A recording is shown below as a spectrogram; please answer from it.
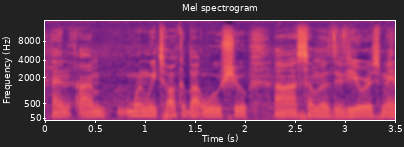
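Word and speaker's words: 武术: Okay, Wu Shu. Actually, in Chinese, the right pronunciation Wu Shu, and it exactly translated as martial arts.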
